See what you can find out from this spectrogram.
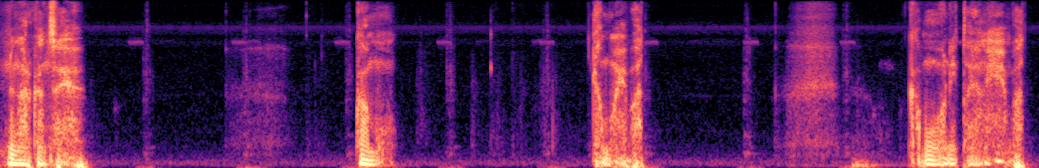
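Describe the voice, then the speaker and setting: A man playing a brooding, protective mafia boss in an intimate ASMR roleplay, speaking slowly and softly in a husky, breathy voice that drifts into whispers. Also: rumbling low, lively intonation, dry recording, heavily acted. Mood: stern, grave. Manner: slow, hushed, formal and soothing, drifting into whispers. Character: brooding young male mafia boss, commanding yet tenderly protective. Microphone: close studio microphone, dry.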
